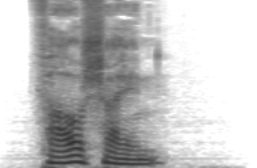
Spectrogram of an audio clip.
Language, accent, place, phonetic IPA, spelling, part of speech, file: German, Germany, Berlin, [ˈfaːʃaɪn], Fahrschein, noun, De-Fahrschein.ogg
- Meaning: ticket (pass for transportation)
